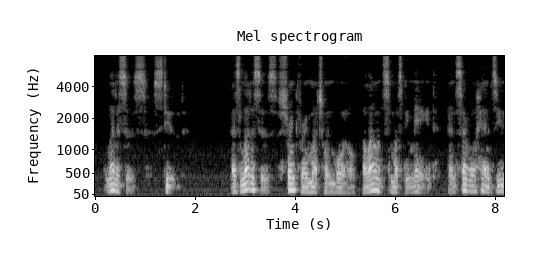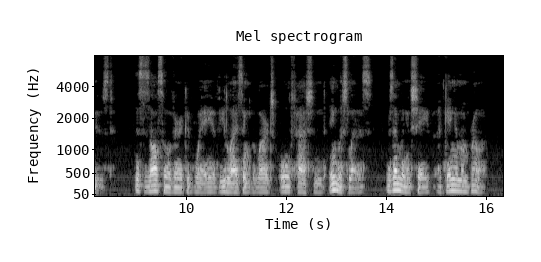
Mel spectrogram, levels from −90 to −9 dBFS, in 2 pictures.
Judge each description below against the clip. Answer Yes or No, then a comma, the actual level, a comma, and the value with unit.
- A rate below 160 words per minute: Yes, average, 140 wpm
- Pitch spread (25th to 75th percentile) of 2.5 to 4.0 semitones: Yes, average, 3.6 semitones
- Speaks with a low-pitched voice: Yes, low, 105 Hz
